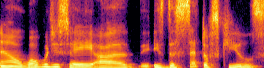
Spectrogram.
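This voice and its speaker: A woman speaks in an ordinary speaking voice at a fairly low pitch, with ordinary pitch variation. Her pace is fairly slow, over a quiet background. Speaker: podcast host interviewer. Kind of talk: interview.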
